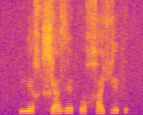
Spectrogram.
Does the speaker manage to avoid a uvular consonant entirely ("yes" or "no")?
no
